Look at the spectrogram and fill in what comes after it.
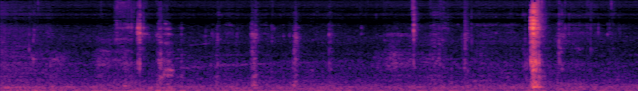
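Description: A person eating marinated beef ribs and kimchi with chopsticks: quiet chewing and scattered small mouth and chopstick clicks, with one sharper click about five seconds in.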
